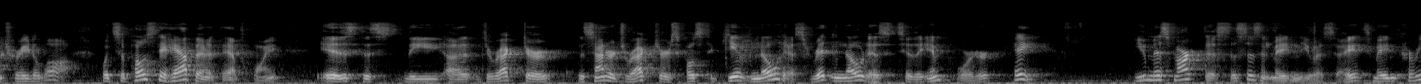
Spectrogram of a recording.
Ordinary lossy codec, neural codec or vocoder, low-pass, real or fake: MP3, 64 kbps; codec, 24 kHz, 3.1 kbps, DualCodec; 7.2 kHz; fake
